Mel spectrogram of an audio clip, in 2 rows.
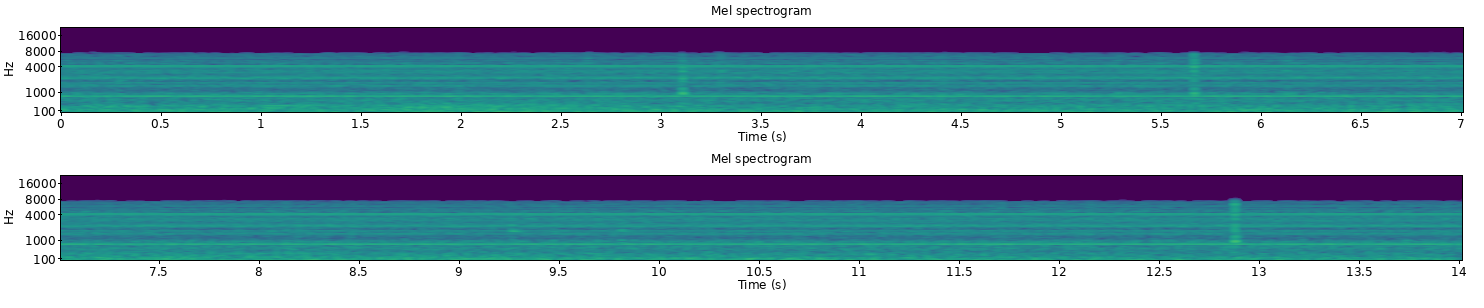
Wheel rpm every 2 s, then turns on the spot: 0, 0, 0, 0, 0, 0, 0.
none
